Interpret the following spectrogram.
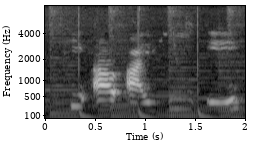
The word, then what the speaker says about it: privacy: The most common pronunciation is the American pronunciation. We all use that. Privacy. But the British pronunciation of that word is privacy. Privacy is not so common, but sometimes you could hear it on TV if you pay close attention. So privacy for British pronunciation and privacy for American pronunciation.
